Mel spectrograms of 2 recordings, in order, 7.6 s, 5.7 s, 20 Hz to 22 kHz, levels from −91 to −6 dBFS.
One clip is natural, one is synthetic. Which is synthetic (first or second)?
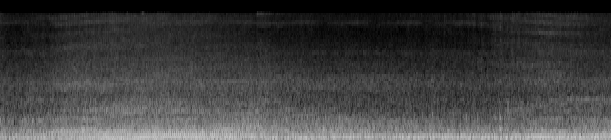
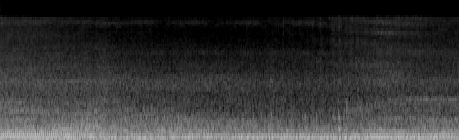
first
